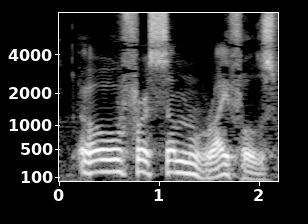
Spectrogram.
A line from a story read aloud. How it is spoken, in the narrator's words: groaned the señor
